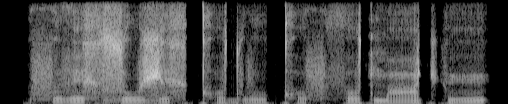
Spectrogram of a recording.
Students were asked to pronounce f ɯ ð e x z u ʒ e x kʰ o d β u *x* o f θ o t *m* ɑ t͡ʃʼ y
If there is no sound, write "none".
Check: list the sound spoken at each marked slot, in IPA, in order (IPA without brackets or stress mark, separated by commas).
kʰ, m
